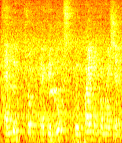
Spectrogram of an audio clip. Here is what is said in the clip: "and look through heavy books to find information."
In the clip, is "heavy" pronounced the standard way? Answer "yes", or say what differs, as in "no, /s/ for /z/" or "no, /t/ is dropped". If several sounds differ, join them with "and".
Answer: no, /p/ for /v/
